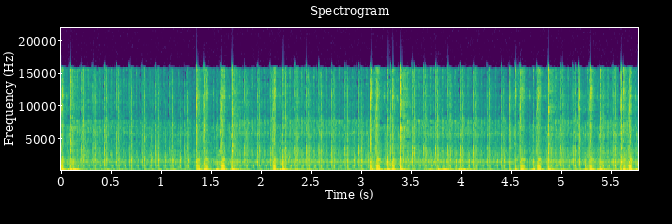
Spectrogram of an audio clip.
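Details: 2022 Enjomor Chinese hit-and-miss engine after fixes (spare piston ring, corrected valve timing, leaded governor weights, added spring for quicker latching): single sharp bangs at uneven one-to-two-second gaps, coasting between, slow speed; normal running.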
